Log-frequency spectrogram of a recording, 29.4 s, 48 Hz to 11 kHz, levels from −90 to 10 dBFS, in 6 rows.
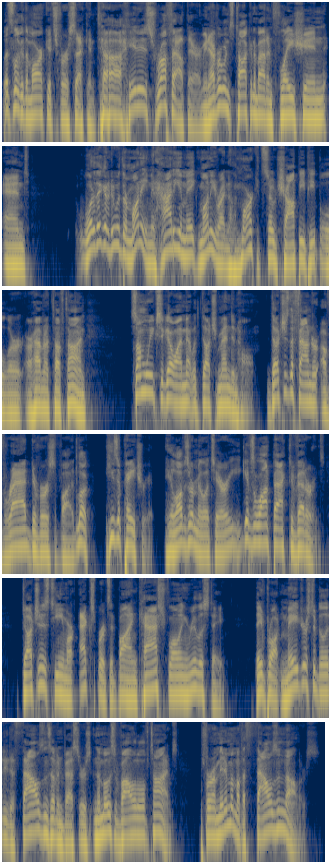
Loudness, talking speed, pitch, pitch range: -19 LUFS, 230 wpm, 125 Hz, 105-145 Hz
